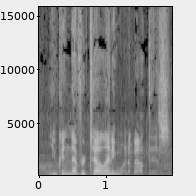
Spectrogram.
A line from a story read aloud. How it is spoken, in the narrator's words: in a very serious tone, uttered the words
